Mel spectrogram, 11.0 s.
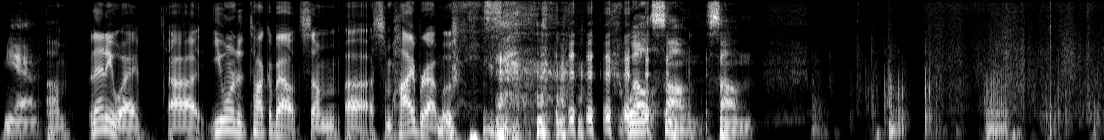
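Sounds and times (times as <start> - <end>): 
speech: 0.0 - 7.6, 8.8 - 10.2
laughter: 4.4 - 7.2
floor creaking: 8.1 - 11.0.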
